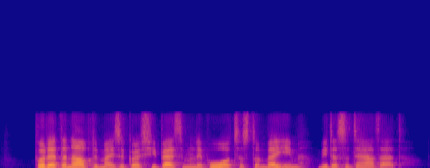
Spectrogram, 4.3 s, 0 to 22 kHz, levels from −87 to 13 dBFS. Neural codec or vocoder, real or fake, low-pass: codec, 16 kHz, 0.2 kbps, FocalCodec; fake; 7.2 kHz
